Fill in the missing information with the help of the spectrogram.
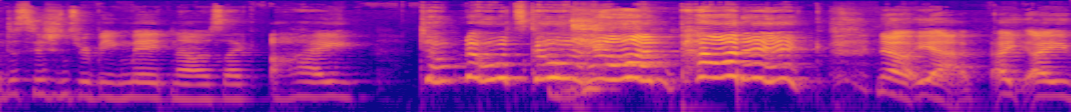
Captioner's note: high pitch panic voice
